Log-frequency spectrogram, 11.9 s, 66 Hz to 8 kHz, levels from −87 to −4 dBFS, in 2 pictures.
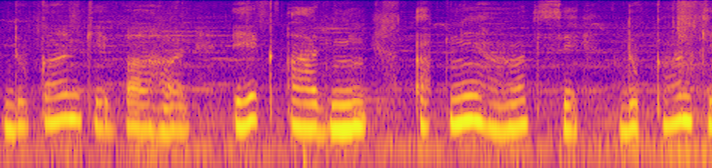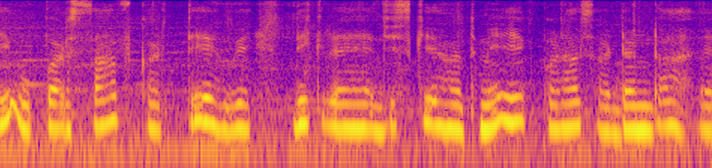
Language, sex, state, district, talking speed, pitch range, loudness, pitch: Hindi, female, Bihar, Muzaffarpur, 120 wpm, 200-230 Hz, -15 LUFS, 210 Hz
